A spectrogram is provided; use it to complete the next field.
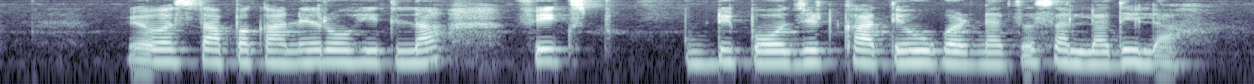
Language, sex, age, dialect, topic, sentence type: Marathi, female, 31-35, Standard Marathi, banking, statement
